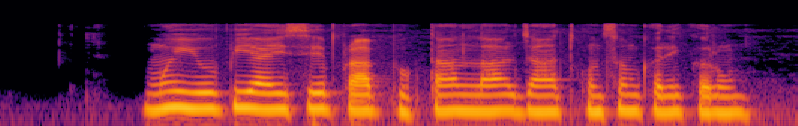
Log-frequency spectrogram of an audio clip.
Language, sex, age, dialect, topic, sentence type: Magahi, male, 56-60, Northeastern/Surjapuri, banking, question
